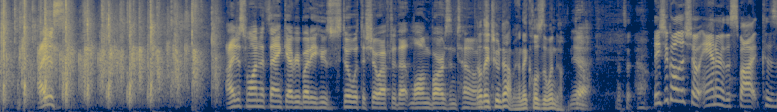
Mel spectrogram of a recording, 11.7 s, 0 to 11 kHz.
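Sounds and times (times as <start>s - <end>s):
small group clapping: 0.0s - 3.5s
speech: 0.6s - 1.1s, 3.4s - 11.6s.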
